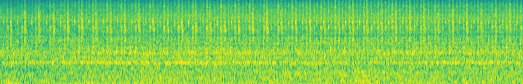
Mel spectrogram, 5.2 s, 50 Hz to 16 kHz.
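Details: Mercedes Vito W638 with M111 2.3L petrol engine at idle: quick, fairly even tapping about two a second over loud fan hiss; engine knock, cause undetermined.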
